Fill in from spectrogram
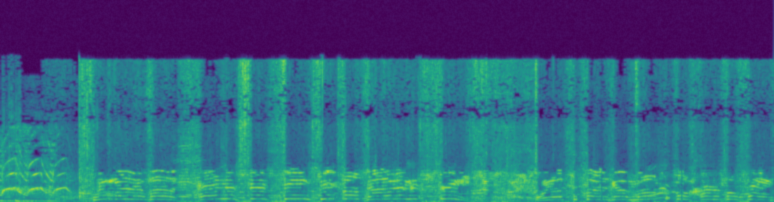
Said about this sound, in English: Then police cars came flashing by.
